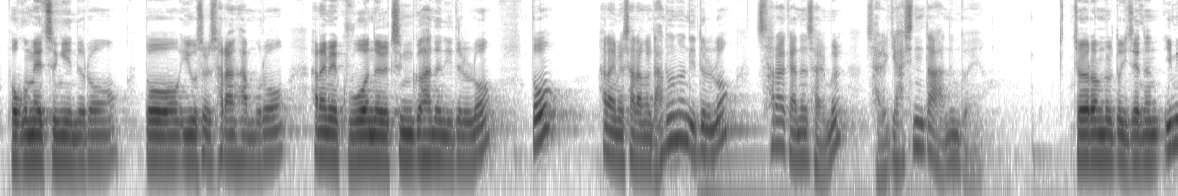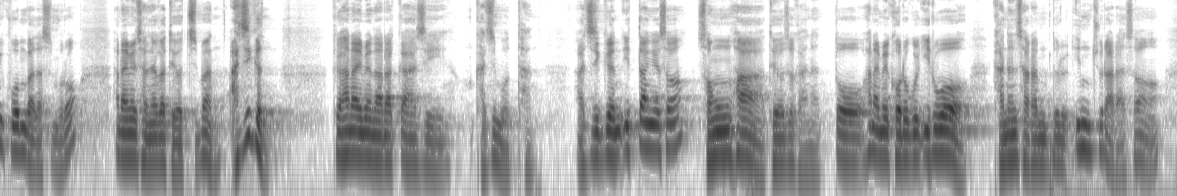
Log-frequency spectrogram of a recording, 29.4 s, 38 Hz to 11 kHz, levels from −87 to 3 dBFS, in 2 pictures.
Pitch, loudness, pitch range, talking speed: 115 Hz, -27 LUFS, 105-125 Hz, 285 characters per minute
